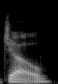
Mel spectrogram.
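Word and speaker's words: Chu: is amazingly Cooperative Joe spell it c h u if you want to be exotic it's still pronounced Joe and that's his name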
